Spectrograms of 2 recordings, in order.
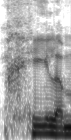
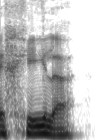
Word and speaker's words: Gila: Now, I say Gila, That's Spanish, with the ch. Now, I know in American English it's pronounced with a h, Gila Monster, but I can't help but do it Spanish, see?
